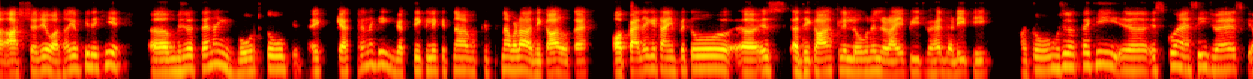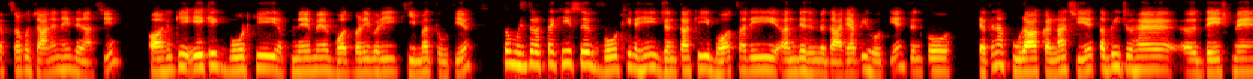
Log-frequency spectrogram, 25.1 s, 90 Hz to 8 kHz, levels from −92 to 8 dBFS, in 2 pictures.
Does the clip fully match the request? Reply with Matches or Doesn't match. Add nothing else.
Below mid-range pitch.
Doesn't match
